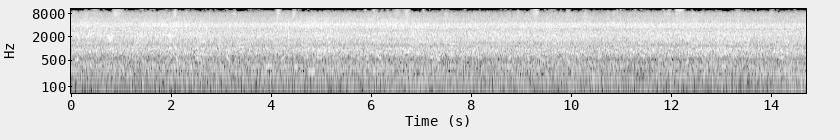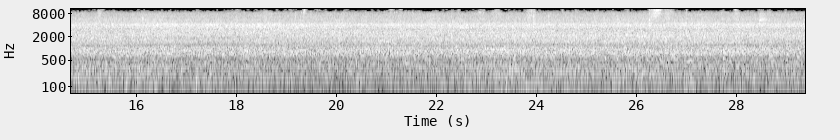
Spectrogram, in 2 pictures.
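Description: River rapids rush and roar steadily below.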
